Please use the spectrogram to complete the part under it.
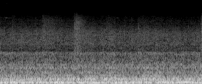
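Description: Steady low rumble of a train arriving at Bikaner railway station, rolling along the rails, a continuous heavy drone with faint rattling, no voices.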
